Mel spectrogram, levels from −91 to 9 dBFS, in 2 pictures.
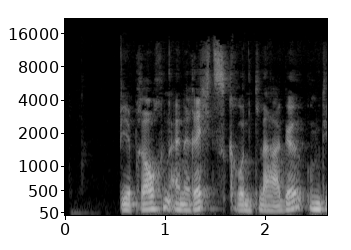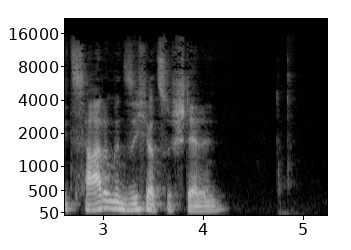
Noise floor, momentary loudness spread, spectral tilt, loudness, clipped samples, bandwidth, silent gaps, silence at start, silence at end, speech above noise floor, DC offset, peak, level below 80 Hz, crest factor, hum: -65 dBFS; 9 LU; -5.5 dB/octave; -24 LUFS; under 0.1%; 15 kHz; none; 0.55 s; 1.05 s; 42 dB; under 0.1%; -4 dBFS; -60 dBFS; 20 dB; none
